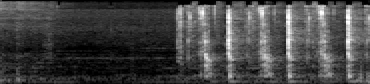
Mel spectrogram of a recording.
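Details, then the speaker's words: Sewing machine at maximum stitch length, reverse lever jerking: sharp evenly spaced knocks about three a second, traced to the stitch regulation mechanism and misadjusted feed dog teeth hitting the throat plate at the front. "слышно стучит слышно стучит вся эта проблема тянется вот механизма регулировки всё это связано с зубчатой рейкой внизу"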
